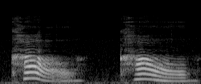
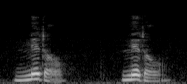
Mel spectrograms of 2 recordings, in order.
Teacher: as you finish the word the tongue does not drop down it stays pressed against that bump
